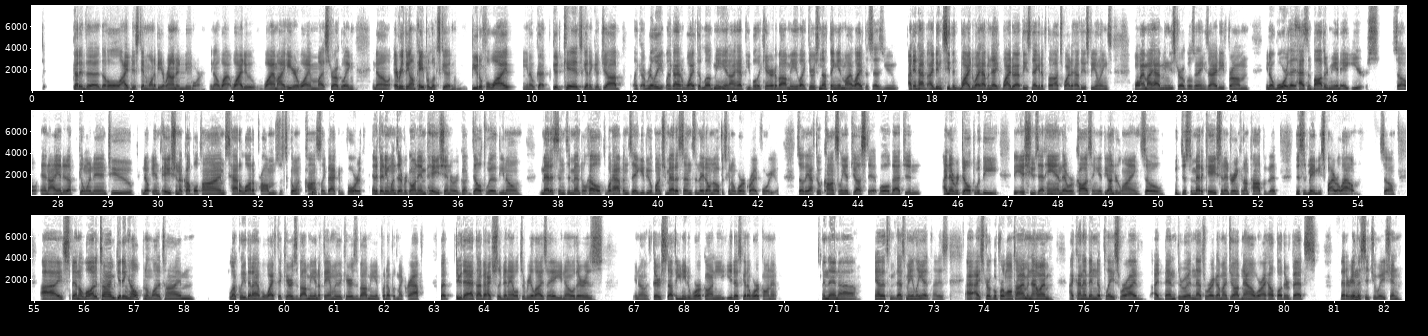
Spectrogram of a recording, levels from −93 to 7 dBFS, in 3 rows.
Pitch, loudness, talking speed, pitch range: 110 Hz, -19 LUFS, 245 wpm, 105-120 Hz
